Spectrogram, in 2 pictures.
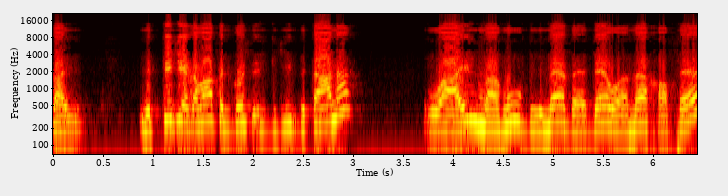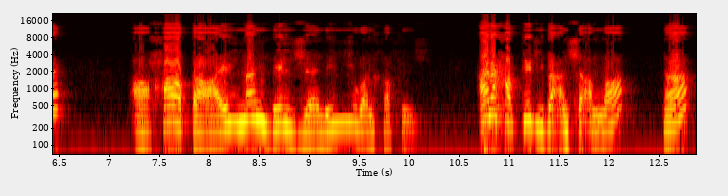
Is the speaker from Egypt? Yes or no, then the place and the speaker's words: yes; Egypt; احنا عندنا يا جماعة 70% جهلة في مصر. احنا عندنا في مصر 70% أميين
